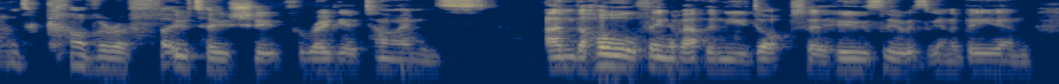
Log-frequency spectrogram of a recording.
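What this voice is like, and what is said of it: Usual voice. Nothing is said of it.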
